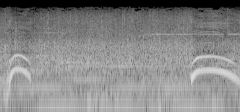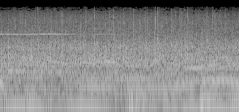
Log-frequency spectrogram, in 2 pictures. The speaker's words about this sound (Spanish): Vengan, vengan. Sigan aplaudiendo, iglesia. Cuando la iglesia aplaude, las cadenas se rompen.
